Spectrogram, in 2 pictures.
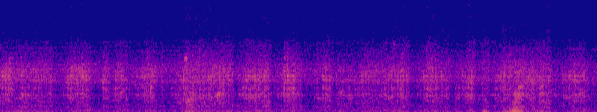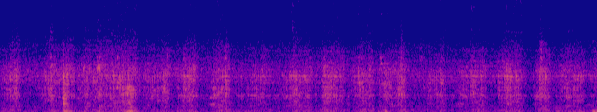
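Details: Quiet hissing and pattering noise with faint rustles and clicks, no animal voice heard.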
